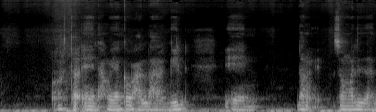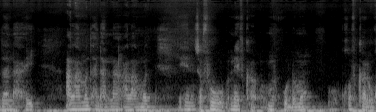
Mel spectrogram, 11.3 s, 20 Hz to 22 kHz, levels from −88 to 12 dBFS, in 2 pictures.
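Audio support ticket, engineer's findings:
Engineer's findings: no audio fault found on this speech clip; no action required on the ticket.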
